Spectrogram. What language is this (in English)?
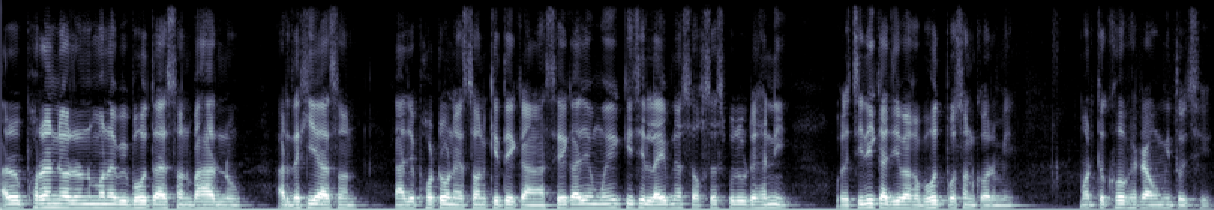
Odia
